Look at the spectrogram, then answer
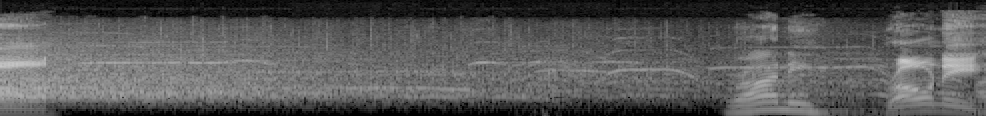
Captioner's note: applause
